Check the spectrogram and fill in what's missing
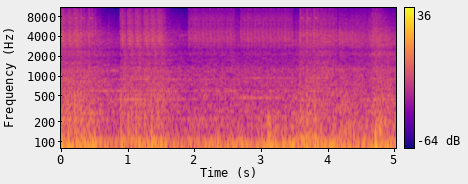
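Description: AK rifle fire in a video game, loud sustained automatic bursts with dense rattling shots filling the whole stretch, over a low rumbling engine-like drone.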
